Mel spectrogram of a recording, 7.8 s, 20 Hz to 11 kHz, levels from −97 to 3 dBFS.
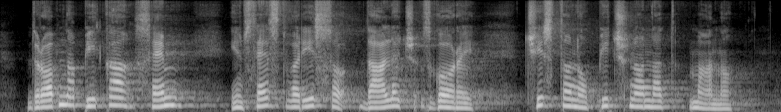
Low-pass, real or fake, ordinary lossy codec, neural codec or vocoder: none; fake; none; vocoder, 22.05 kHz, 80 mel bands, WaveNeXt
